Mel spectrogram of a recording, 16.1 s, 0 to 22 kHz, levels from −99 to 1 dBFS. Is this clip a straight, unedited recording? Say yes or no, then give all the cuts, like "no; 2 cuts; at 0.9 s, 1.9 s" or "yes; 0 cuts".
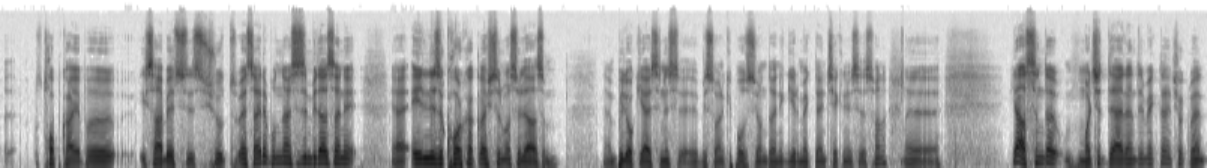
no; 1 cut; at 12.0 s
